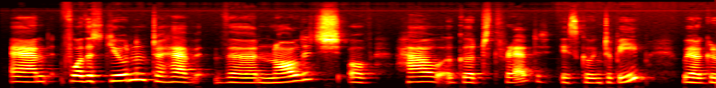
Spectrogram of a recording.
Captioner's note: none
